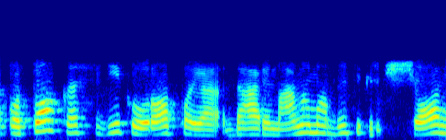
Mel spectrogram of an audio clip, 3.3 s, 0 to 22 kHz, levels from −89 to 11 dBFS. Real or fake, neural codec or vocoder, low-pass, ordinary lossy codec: fake; codec, 16 kHz, 2 kbps, X-Codec, HuBERT features, trained on balanced general audio; 3.6 kHz; Opus, 16 kbps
